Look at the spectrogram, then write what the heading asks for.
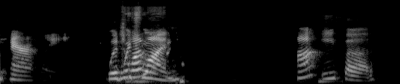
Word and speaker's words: Aoife: Aoife. It's spelled Aoife.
